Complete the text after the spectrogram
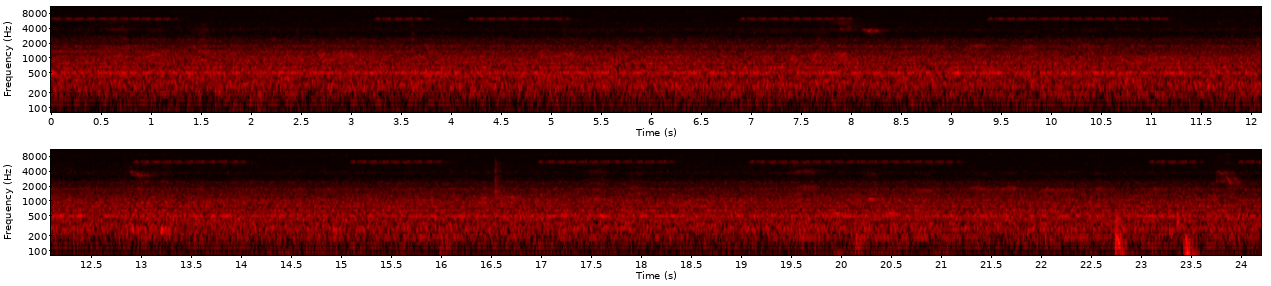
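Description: Rain patters steadily on leaves and water.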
